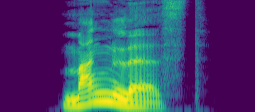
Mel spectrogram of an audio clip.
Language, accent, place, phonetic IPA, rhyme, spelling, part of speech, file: German, Germany, Berlin, [ˈmaŋləst], -aŋləst, manglest, verb, De-manglest.ogg
- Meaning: second-person singular subjunctive I of mangeln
